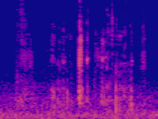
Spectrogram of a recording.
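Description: Faint snips of scissors cutting through a thin craft foam sheet, a few short cuts with the clearest about a second in.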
